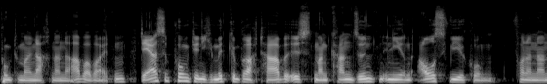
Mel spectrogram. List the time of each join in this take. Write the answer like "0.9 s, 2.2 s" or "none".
1.4 s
